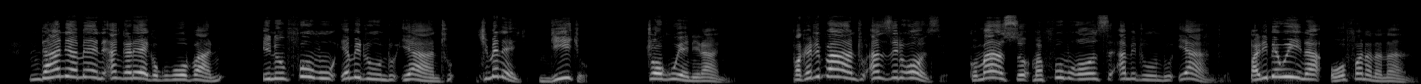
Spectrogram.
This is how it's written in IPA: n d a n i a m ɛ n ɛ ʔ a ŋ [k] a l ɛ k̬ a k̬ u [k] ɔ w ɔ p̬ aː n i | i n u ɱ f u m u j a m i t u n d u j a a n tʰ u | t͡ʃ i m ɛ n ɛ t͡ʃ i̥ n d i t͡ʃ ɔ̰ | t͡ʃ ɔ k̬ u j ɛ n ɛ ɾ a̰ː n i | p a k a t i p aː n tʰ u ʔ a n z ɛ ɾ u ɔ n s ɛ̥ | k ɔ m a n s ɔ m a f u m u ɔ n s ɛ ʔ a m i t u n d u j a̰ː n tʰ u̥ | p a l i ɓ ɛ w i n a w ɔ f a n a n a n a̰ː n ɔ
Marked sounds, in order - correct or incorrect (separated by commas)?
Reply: incorrect, correct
